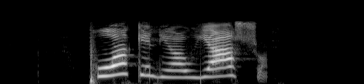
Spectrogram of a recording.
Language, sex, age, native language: Icelandic, male, 7, Icelandic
